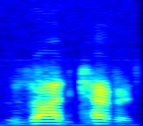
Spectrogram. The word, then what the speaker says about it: Zadkevich: Zadkevich. Okay, so Yeah, the R is... Okay, so the R is completely silent. The R is basically silent.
